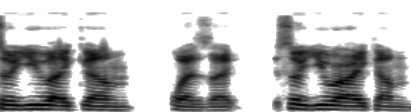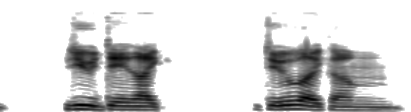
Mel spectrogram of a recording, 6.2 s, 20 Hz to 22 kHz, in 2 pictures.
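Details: Aphasia in an adult man after a hemorrhagic stroke from an arteriovenous malformation at age 20.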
